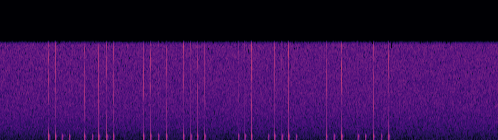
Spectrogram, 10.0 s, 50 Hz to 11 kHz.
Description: Tap code, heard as knocks on a wall, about 7 knocks a second. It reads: UTPP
